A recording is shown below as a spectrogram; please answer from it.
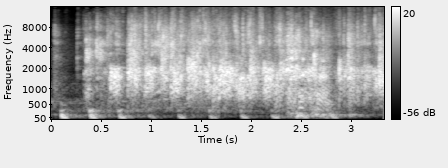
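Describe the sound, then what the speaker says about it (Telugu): Audience clapping, men joining in, at an Indian gathering in Australia: steady, dense applause close by, with regular low thumps under the clapping throughout. "మగవాళ్ళు కూడా చప్పట్లు కొట్టినాయి"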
